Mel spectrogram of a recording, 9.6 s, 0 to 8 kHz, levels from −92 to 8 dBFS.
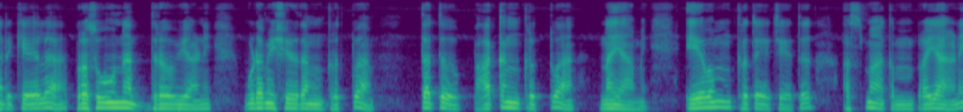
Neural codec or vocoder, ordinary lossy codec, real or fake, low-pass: none; none; real; 7.2 kHz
